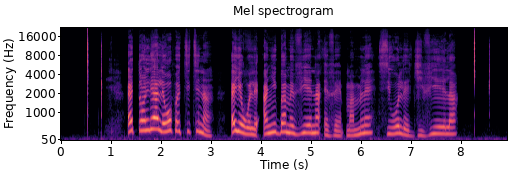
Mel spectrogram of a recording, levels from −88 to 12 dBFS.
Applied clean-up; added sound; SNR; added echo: neural mask model Resemble Enhance denoiser.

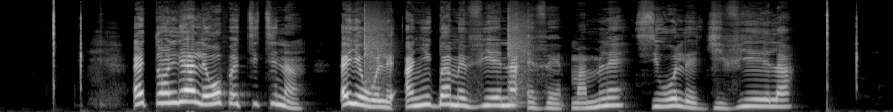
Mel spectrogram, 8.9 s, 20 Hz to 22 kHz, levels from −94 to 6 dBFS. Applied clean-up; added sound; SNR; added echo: classical method log-MMSE.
